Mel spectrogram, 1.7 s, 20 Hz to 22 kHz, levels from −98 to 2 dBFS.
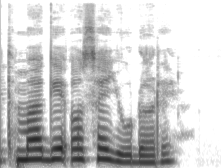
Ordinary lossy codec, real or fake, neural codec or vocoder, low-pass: none; real; none; 19.8 kHz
